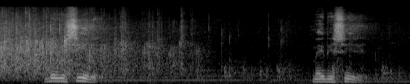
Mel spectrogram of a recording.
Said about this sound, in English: Well, let's clap and give God a hand.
